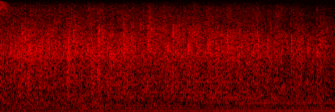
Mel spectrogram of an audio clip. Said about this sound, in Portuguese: Vamos receber esse casal. Uma salva de palmas.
